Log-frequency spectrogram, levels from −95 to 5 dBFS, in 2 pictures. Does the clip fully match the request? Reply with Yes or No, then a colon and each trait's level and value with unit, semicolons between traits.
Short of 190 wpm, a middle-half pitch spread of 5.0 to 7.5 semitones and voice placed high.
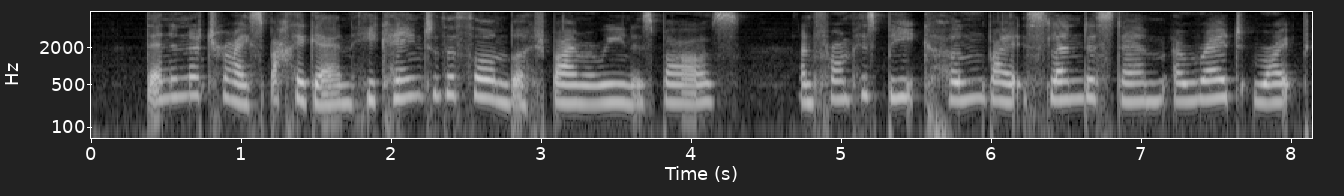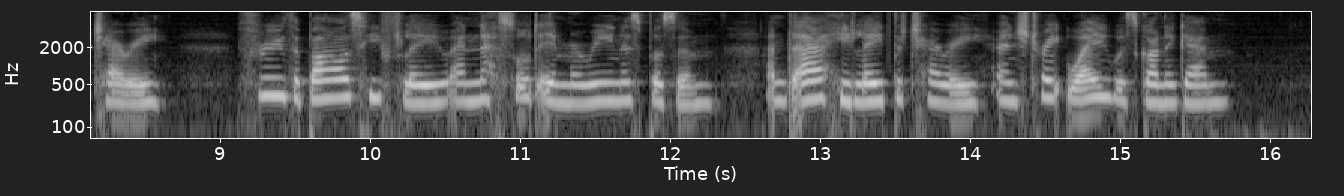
No: average, 180 wpm; average, 2.7 semitones; very high, 265 Hz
